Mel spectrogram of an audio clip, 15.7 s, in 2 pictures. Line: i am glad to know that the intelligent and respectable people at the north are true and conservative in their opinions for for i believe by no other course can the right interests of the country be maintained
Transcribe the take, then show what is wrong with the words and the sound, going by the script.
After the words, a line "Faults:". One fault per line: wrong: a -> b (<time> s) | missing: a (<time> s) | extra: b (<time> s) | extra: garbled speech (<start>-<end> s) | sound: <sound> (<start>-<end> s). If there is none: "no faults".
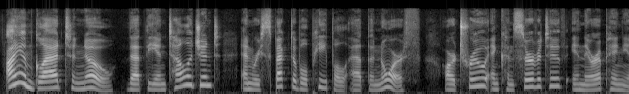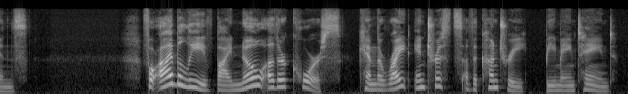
i am glad to know that the intelligent and respectable people at the north are true and conservative in their opinions for i believe by no other course can the right interests of the country be maintained
Faults:
missing: for (9.8 s)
